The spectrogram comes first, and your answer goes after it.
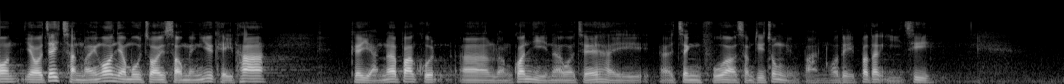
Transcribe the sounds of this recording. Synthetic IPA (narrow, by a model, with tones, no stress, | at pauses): ɔ˥njɐ̰˨˩wa˨t̚t͡sɛː˨˥t͡sʰɐ˨˩nwɐ˨˩jŋɔː˥njɐ˨˧wmo˨˧wt͡sɔː˧jsɐ˨wmɪ˨˩ŋjyː˥kʰe˨˩jt̪ʰaː˥ | kɛː˧jɐ˨˩naː˧˥paː˥wkʰu˧t̚aː˨˩lœː˨˩ŋkʷɐ˥njiː˨˩naː˧waː˨˩t͡sɛː˨˥ɦɐ˨jɛ̰˧t͡sɪ˧ŋfuː˨˥aː˧sɐ˨mt͡siː˧t͡sʊ˥ŋlyː˨˩npaː˨nŋɔː˨˧t̪e˨jpɐ˥t̚t̪ɐ˥k̚jiː˨˩t͡siː˥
